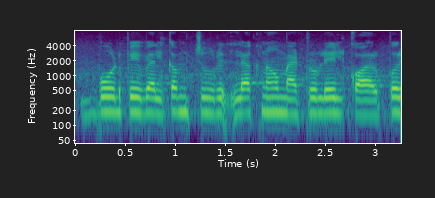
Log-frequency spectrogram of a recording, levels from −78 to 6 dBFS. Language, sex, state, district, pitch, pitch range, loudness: Hindi, female, Uttar Pradesh, Lucknow, 175 Hz, 170-185 Hz, -14 LUFS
